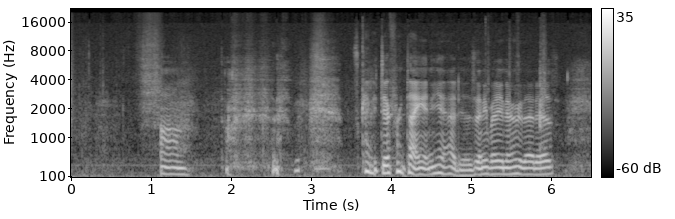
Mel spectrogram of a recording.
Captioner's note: laughs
